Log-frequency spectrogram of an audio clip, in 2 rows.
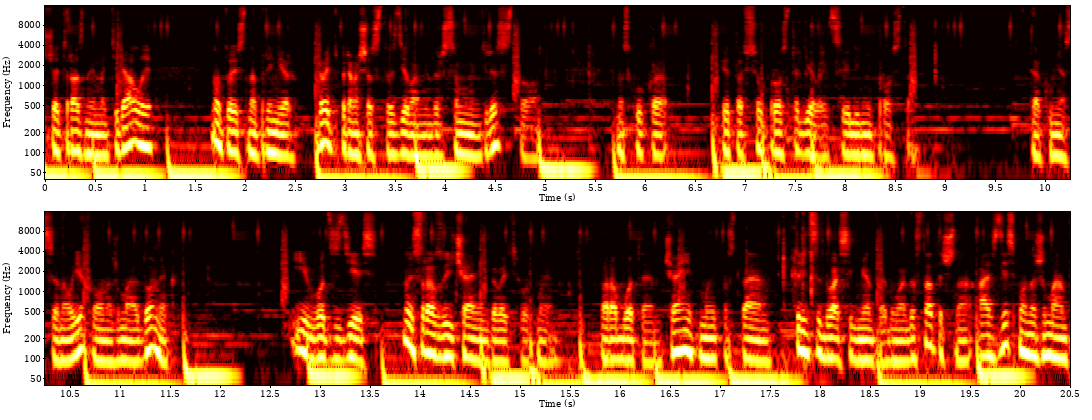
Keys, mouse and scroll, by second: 17.8 Return.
